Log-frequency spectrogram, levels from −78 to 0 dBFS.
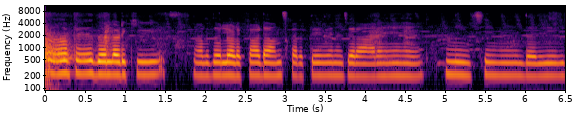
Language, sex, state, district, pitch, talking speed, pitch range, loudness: Hindi, female, Bihar, Saran, 215 Hz, 145 wpm, 210-225 Hz, -22 LUFS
